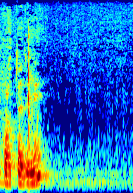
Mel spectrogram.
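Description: A spatula scrapes a flat pan.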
